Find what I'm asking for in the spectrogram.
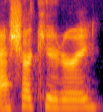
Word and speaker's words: charcuterie: So as I'm looking at this map in regards to the charcuterie tray, am I saying that right? – Yeah, charcuterie.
